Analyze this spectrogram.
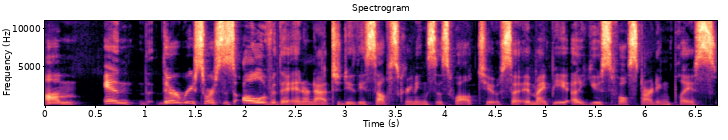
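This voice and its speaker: In a very clean recording with a silent background, a woman speaks with an American accent. Her intonation stays fairly even, and there is vocal fry in her voice. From US Midwest, St. Louis. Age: 30s. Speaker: podcast co-host. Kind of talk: casual interview chat.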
